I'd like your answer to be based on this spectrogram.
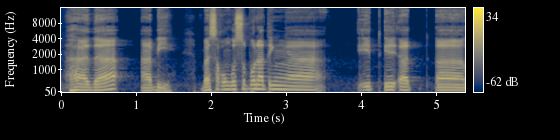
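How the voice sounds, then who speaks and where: A man teaching an online Arabic grammar lesson. He is patient, repeats his points often, keeps checking in with students, and slows down to say each Arabic phrase clearly. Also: medium pitch.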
